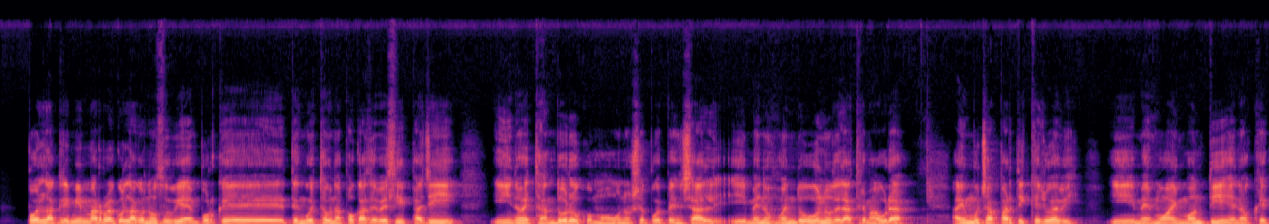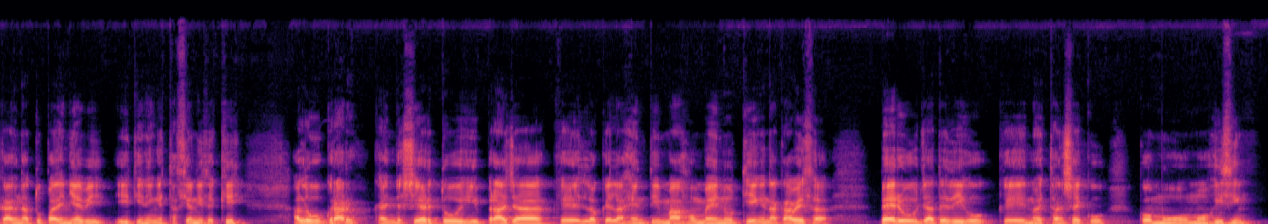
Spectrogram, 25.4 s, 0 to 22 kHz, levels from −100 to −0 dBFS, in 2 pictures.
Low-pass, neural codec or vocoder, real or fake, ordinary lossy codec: 19.8 kHz; none; real; Opus, 64 kbps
